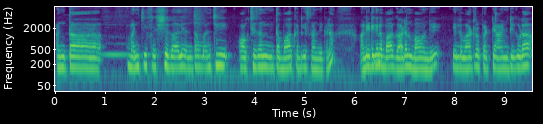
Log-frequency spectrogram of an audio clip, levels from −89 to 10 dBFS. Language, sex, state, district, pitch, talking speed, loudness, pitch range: Telugu, male, Andhra Pradesh, Annamaya, 165 Hz, 125 wpm, -18 LUFS, 155-175 Hz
